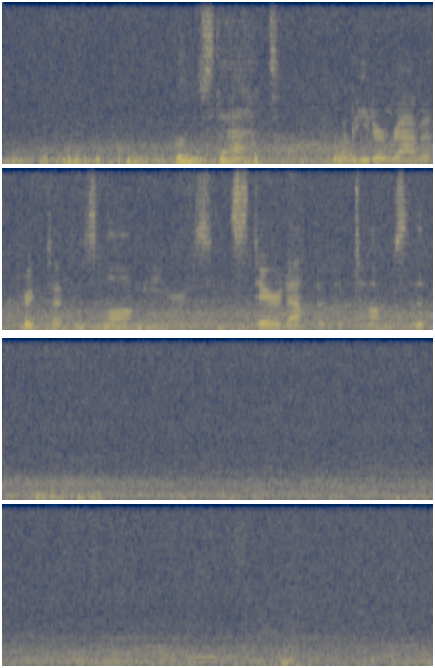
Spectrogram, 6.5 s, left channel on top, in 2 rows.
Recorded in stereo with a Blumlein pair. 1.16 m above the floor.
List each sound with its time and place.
1.3 s a man speaking: 50° left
